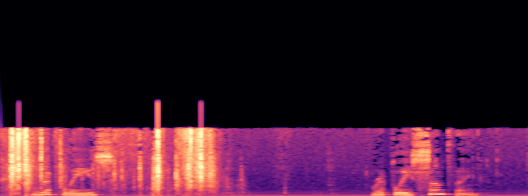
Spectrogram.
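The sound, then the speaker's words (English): A crisp, papery rustle and flap as a magazine page is turned, with a person talking before and after. “Okay, I'm turning the page now.”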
